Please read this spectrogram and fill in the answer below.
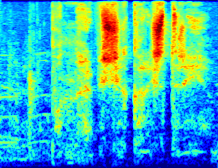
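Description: A person whispering, with two sharp hissing bursts about a second in and again just past the middle.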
